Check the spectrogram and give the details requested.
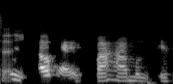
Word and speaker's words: Bahamut: Sky said, Bahamut. That's how you pronounce it. Okay, Bahamut is how.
